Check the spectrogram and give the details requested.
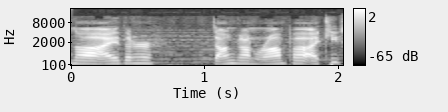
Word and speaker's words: Danganronpa: kind of the reason I didn't really like dangan Robin either Danganronpa I keep saying it wrong I don't like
